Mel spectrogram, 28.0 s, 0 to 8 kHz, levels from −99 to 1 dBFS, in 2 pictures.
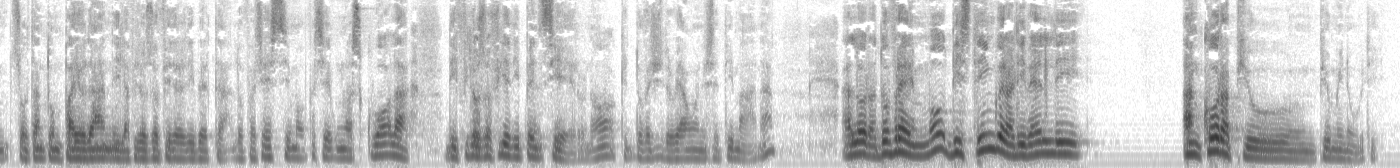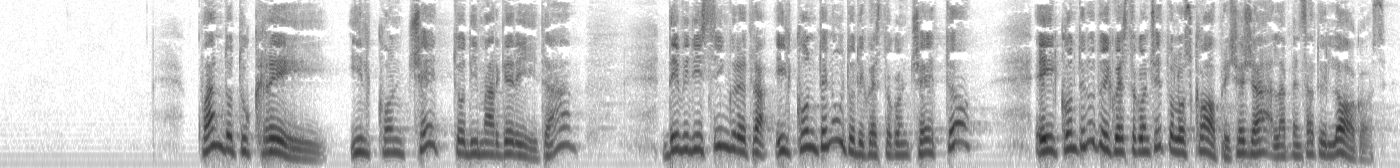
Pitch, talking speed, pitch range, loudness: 160 Hz, 130 wpm, 115-195 Hz, -30 LUFS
